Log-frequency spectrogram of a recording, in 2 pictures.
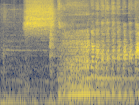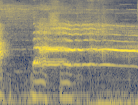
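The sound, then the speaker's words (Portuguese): A scream and then a creature's cry, used as sound effects in a tabletop role-playing game set in a mine. A sharp shriek opens, a rough growling, pulsing stretch follows, then a sustained tonal wail closes. “A gente ouviu o grito, ouviu o bichinho fazendo o barulho dele. Sim. Depois ouviu gritos.”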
